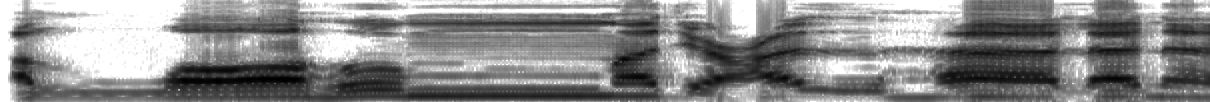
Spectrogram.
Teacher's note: جیم ساکن پر قلقلہ ہوگا · ہا الف مدہ ہے، ایک الف کے برابر کھینچ کر پڑھیں گے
